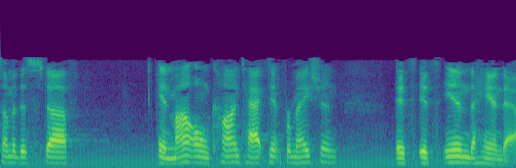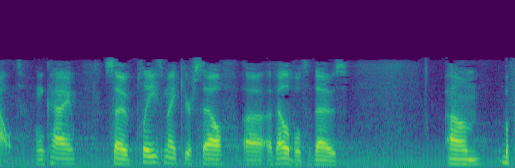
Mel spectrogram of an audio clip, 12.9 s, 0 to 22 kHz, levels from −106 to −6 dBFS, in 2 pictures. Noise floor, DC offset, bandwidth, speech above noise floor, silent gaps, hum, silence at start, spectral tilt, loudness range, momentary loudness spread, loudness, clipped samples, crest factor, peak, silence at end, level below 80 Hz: -50 dBFS; under 0.1%; 5.4 kHz; 23 dB; none; 60 Hz at -50 dBFS; 0 s; -7.5 dB/octave; 2 LU; 12 LU; -27 LUFS; under 0.1%; 20 dB; -8 dBFS; 0 s; -56 dBFS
